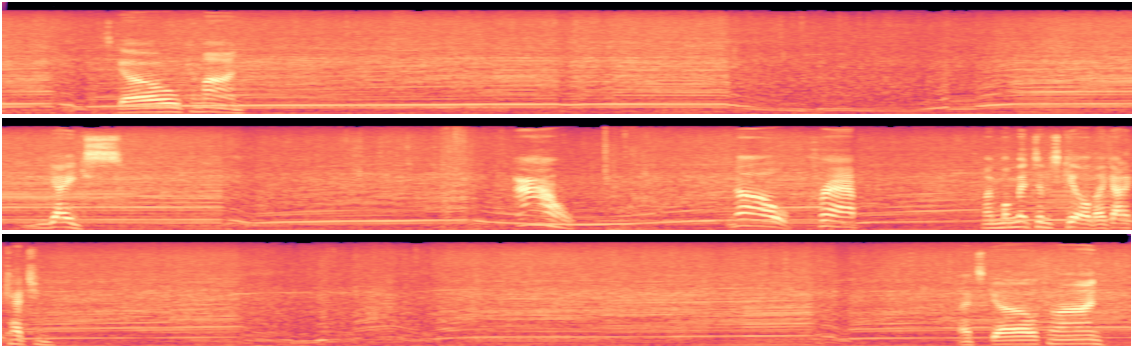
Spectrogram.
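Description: Tyres splash and skid through wet mud.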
